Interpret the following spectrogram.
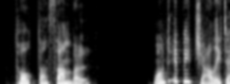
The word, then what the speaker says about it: tout ensemble: Carol, Sue, and the imp had also drifted over to admire the toot and scramble, as the imp insisted on pronouncing Louis's favorite French expression, tout ensemble.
